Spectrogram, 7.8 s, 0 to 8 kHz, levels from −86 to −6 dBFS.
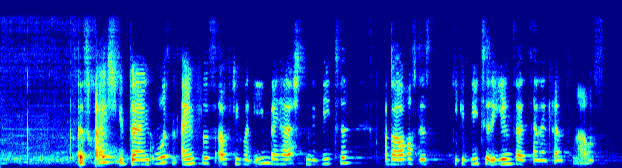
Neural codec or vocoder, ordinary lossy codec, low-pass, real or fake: codec, 44.1 kHz, 2.6 kbps, SNAC; none; 7.2 kHz; fake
